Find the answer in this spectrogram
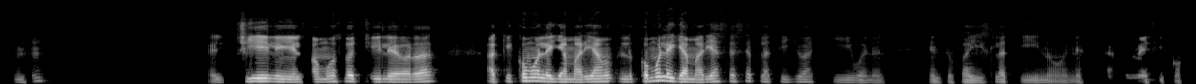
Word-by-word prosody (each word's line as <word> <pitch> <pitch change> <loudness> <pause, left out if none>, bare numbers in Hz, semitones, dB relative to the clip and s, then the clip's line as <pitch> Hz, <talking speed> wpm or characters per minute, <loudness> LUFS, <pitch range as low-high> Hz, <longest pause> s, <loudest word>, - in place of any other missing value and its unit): Ujú. 115 +8 -22 1.6
El 105 0 -16
chili, 135 -3 +3
el 115 -1 -1
famoso 130 +4 -2
chile, 130 -3 -2
¿verdad? 130 +3 -1 0.4
¿Aquí 140 - -5
cómo 160 +4 +2
le 140 -4 +4
llamaríam 130 +2 +1 0.2
cómo 155 +5 +2
le 170 -4 +5
llamarías 130 0 0
a 145 - -8
ese 145 +3 -15
platillo 125 -4 -18
aquí, 105 -3 -22
bueno, 100 -1 -19
en 90 -1 -26 0.4
en 100 -1 -18
tu 95 +2 -23
país 100 +1 -15
latino, 100 -2 -17
en - - -24
este - - -23
caso, - - -30 0.2
México? - - -17
125 Hz, 140 wpm, -19 LUFS, 110-140 Hz, 1.6 s, le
